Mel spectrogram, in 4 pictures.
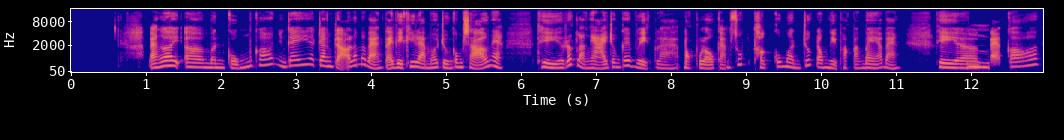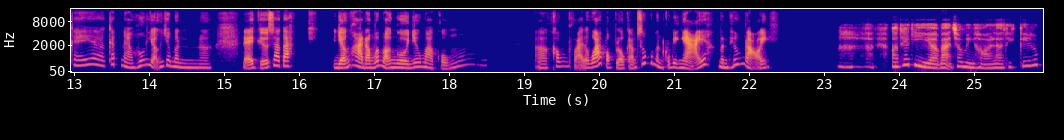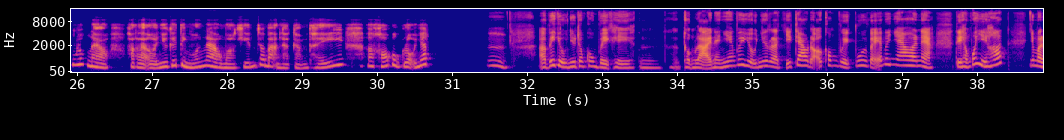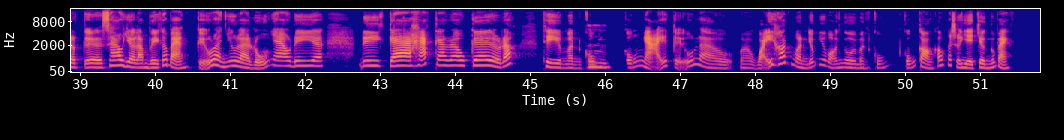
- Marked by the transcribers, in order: tapping; other background noise
- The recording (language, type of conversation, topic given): Vietnamese, advice, Bạn cảm thấy ngại bộc lộ cảm xúc trước đồng nghiệp hoặc bạn bè không?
